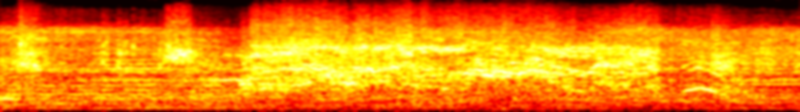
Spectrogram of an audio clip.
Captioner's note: dramatic orchestral music; shrew shrieks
